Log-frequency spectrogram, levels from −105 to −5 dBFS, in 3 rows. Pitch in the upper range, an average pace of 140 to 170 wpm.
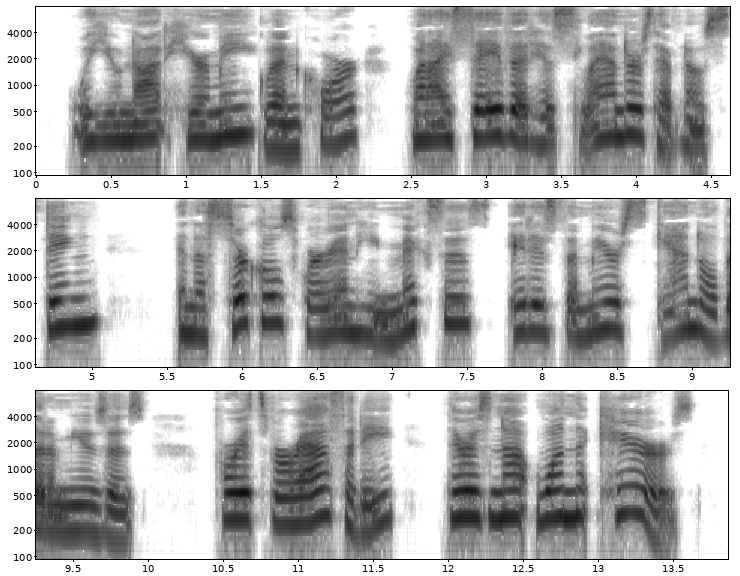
Yes: very high, 255 Hz; average, 160 wpm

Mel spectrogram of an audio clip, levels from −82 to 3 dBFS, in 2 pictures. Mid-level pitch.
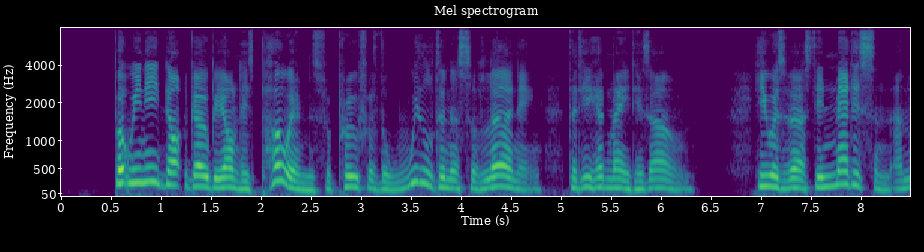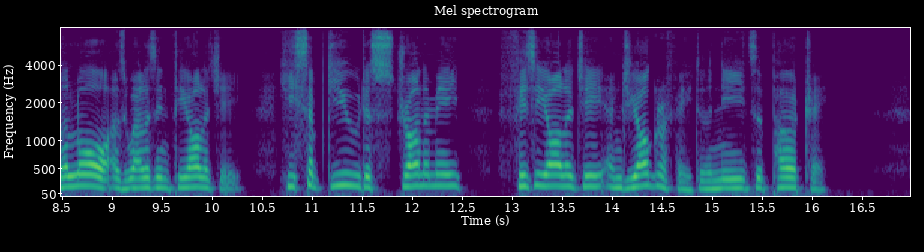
Yes: medium, 170 Hz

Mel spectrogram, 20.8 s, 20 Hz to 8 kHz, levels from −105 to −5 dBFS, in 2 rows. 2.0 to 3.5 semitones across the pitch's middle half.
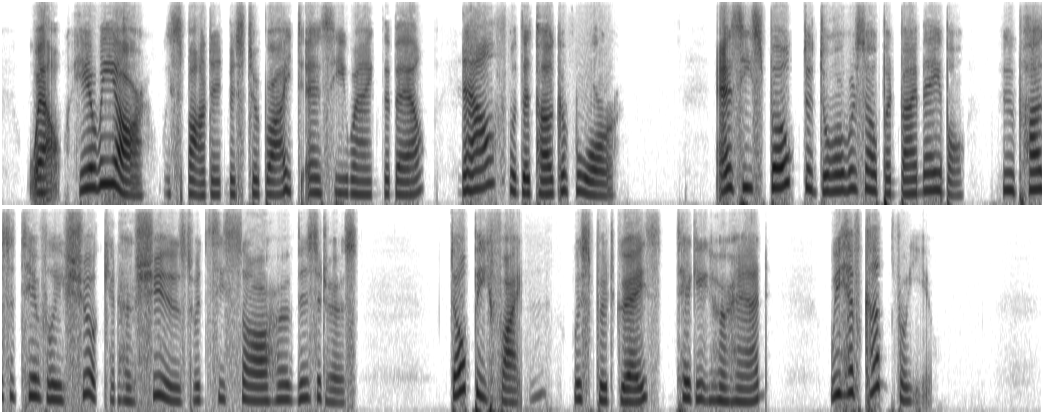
No: average, 4.6 semitones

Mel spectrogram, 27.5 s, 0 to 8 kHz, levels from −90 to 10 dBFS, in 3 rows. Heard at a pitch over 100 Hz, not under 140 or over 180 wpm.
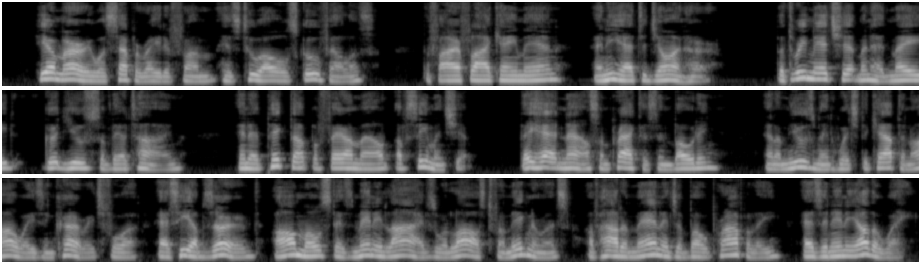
Yes: low, 135 Hz; average, 165 wpm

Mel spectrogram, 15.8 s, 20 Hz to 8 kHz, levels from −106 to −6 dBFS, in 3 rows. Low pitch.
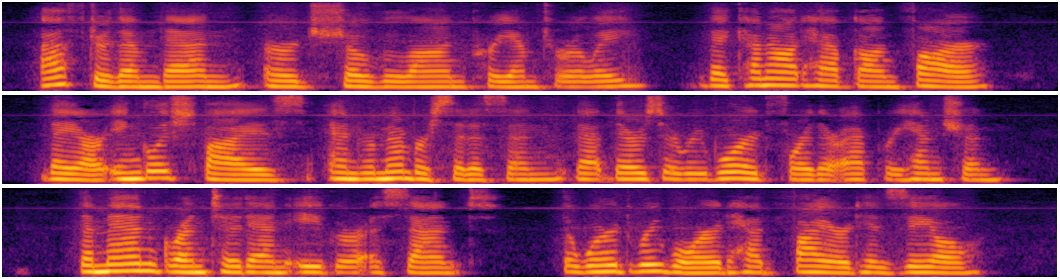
No: high, 190 Hz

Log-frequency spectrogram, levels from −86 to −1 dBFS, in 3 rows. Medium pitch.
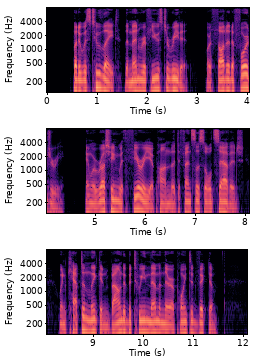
No: low, 105 Hz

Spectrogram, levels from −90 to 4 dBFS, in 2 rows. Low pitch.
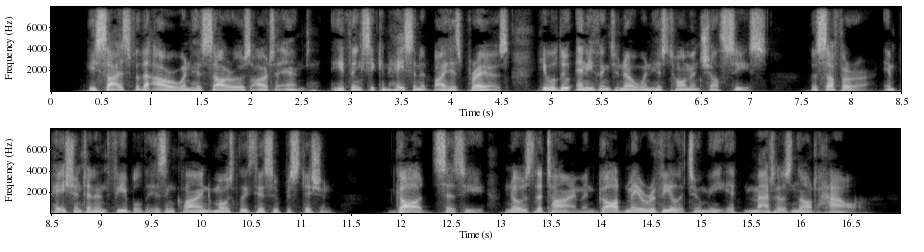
Yes: low, 120 Hz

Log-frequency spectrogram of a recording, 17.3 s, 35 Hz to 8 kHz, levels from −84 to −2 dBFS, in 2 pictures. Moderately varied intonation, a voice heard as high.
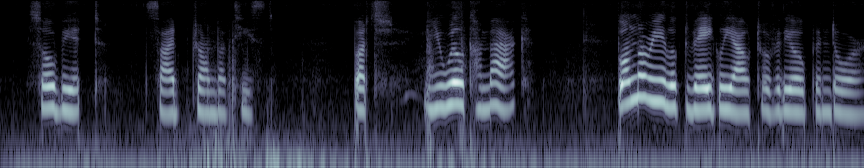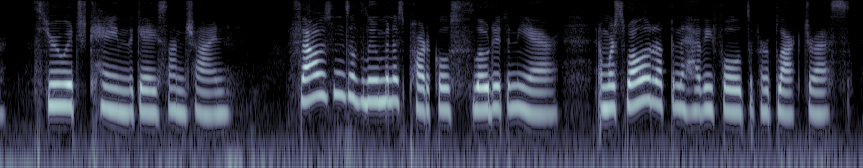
Yes: average, 3.6 semitones; high, 230 Hz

